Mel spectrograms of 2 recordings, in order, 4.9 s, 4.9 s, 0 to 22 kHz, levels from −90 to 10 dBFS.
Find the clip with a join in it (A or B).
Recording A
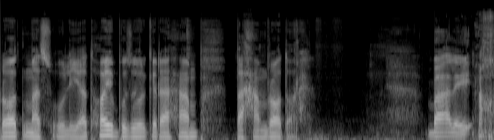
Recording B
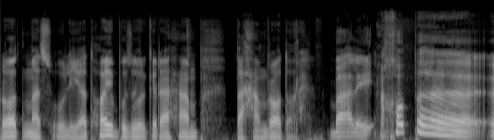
B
